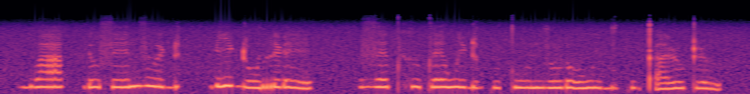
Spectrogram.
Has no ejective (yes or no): no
